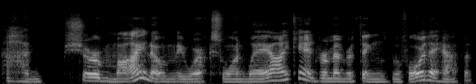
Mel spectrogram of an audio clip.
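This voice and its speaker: A woman's voice: rumbling low, moderate pace, a bit bright. Polite, puzzled young girl in a storybook, read by a woman. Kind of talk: storybook reading.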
